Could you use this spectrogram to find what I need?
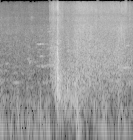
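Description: A person dives into a pool with a loud splash.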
